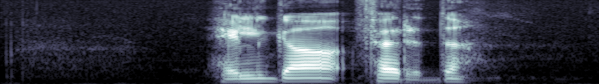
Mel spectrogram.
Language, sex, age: Norwegian, male, 52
